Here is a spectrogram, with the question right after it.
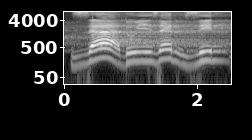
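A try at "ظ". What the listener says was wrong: একটু শক্ত করতে হবে, হ্যাঁ।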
